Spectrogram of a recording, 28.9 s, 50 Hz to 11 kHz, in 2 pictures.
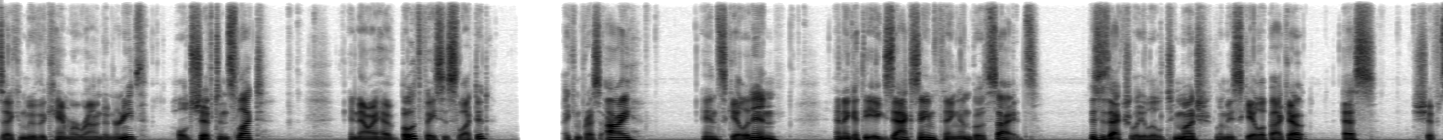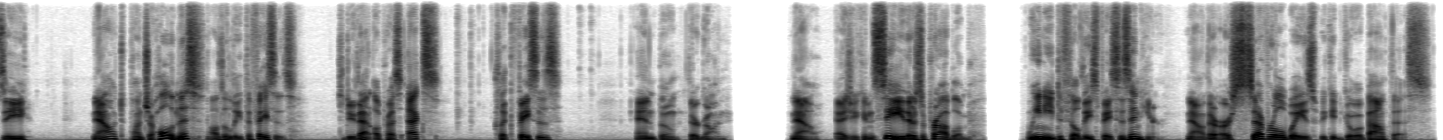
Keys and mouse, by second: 1.0 middle click, 2.7 shift+click, 6.3 i, 7.7 click, 8.2 click, 8.3-9.8 middle drag, 13.7 s, 14.2 shift+z, 18.8 x, 24.1 middle click.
